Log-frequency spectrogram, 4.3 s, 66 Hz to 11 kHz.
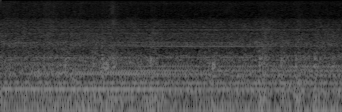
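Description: Kintetsu 1021 series electric train heard from inside the car: a steady low rumble with a steady, level hum of several tones and a few faint clicks.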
